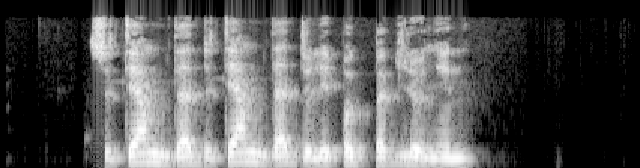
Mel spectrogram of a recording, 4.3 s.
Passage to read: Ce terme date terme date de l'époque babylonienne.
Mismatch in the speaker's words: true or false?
false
